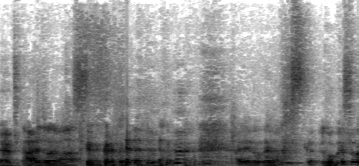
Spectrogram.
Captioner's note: laughs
